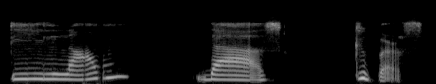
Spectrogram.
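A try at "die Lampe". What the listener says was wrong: Y lampa. Le faltó el lampa.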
